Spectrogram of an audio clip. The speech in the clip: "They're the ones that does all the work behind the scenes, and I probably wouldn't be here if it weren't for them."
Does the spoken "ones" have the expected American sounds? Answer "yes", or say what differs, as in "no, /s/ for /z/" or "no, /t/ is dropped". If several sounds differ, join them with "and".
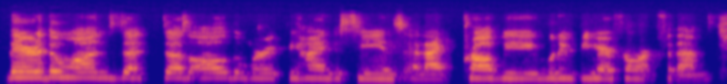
yes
